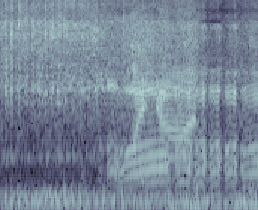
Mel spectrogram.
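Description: A deep, loud alligator mating bellow rumbles continuously, low and throaty like an idling engine, while a higher wavering tonal sound rises over it during the second half.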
